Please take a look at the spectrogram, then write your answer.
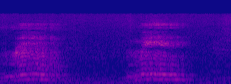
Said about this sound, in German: Wie heißen die? Schafe. Schafe, genau. Schafe. Schafe. Ganz viele große Schafe und zwei kleine Lämmer, ne? Zwei kleine Lämmchen.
